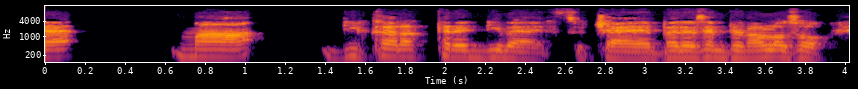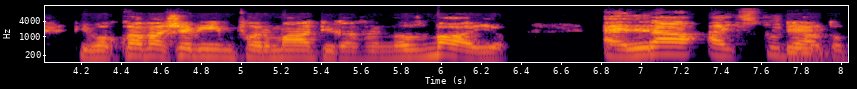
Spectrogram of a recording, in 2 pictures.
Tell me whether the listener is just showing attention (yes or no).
yes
